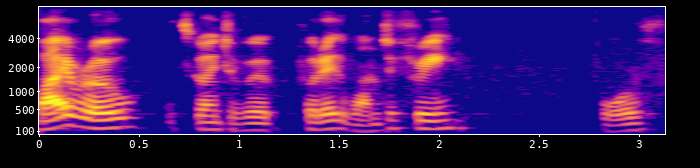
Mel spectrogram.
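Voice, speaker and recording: A man with a medium pitch talks at a moderate pace, his pitch varying in an ordinary way. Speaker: finance tutorial instructor. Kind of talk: lecture.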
